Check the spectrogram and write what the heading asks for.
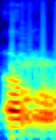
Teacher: നാവിന്റെ അറ്റത്ത് ഒരു പിടക്കൽ പോലെ അർ എന്നുള്ള ഒരു പിടക്കൽ വരുന്നത്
